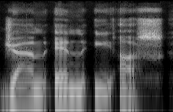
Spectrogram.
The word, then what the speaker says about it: Jannaeus: At a certain point, the community found itself with a degree of favor during the reign of a ruler named Alexander Jannaeus, pronounced Jan-Neus, whose religious leanings ran closer to their own and against their rivals.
